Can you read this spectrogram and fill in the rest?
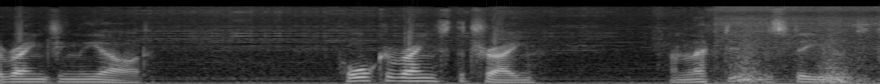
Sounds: speech

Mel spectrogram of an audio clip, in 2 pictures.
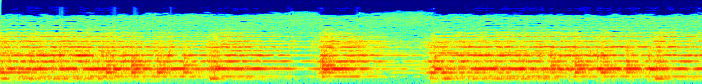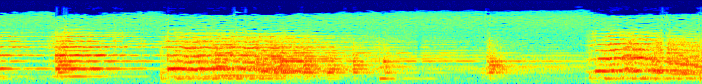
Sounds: musical instrument, violin, music

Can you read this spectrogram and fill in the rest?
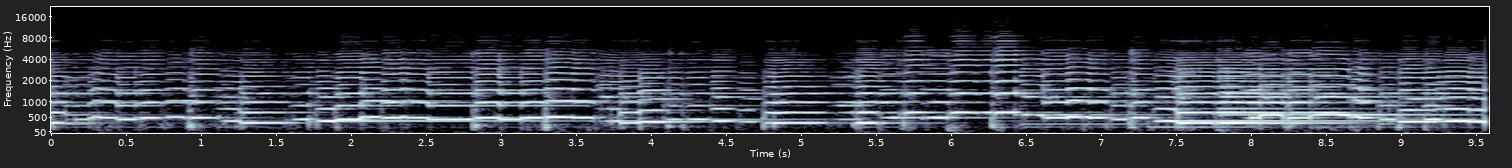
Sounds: musical instrument, music, fiddle

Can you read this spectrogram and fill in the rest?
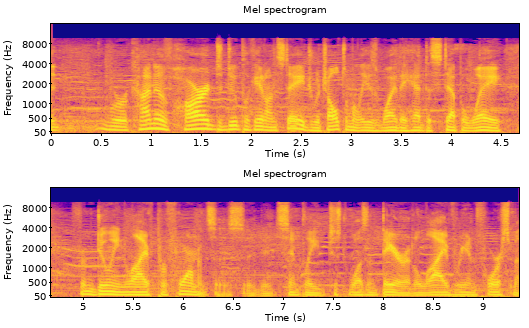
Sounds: music, speech

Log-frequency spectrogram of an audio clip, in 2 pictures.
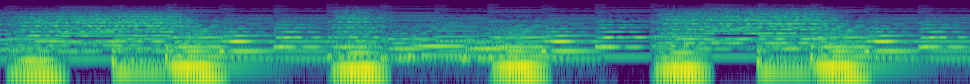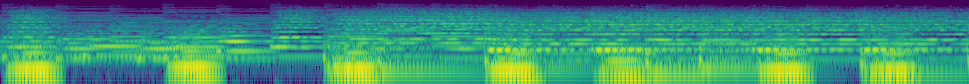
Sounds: music, theme music

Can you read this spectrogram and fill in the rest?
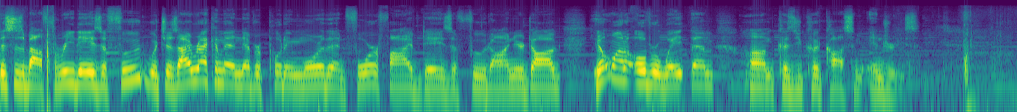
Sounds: music, speech

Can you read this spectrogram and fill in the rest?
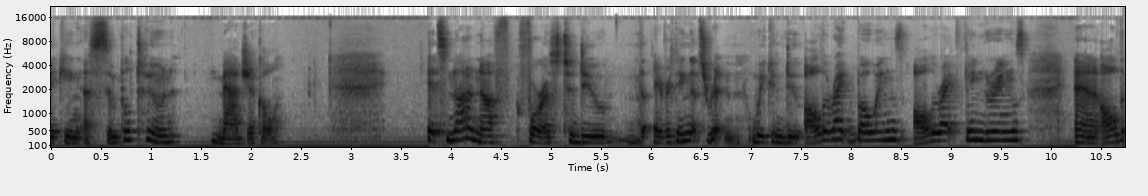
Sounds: speech

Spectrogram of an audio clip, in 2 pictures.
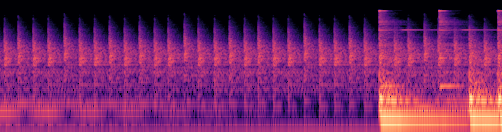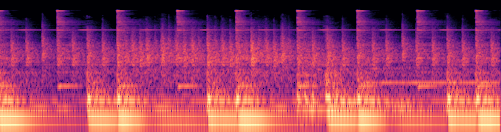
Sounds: theme music, bass drum, musical instrument, drum, background music, music, drum kit

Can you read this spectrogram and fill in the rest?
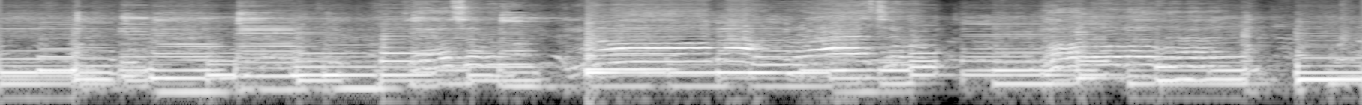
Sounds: speech, music

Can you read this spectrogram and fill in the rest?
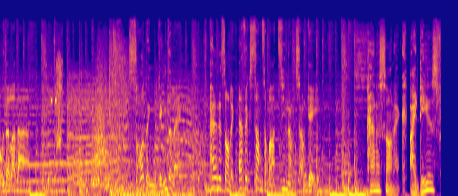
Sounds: speech, single-lens reflex camera, music

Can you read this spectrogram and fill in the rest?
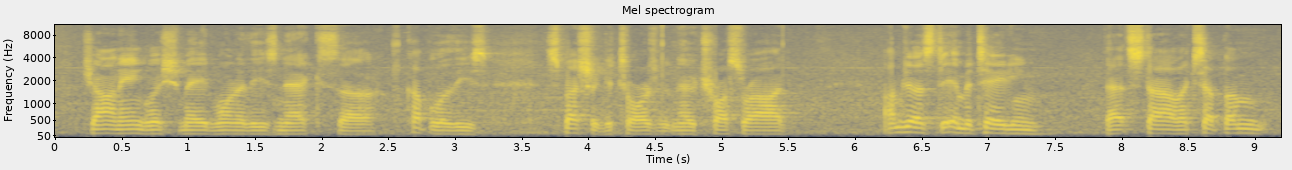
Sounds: speech

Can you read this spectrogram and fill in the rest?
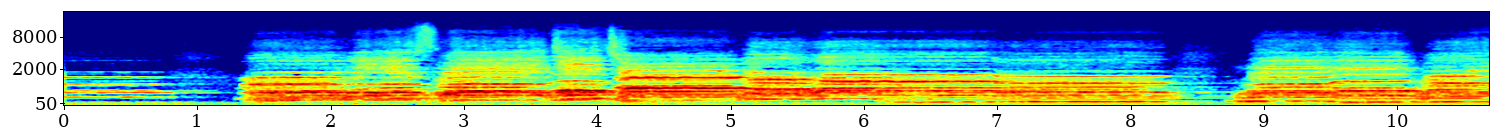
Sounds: a capella

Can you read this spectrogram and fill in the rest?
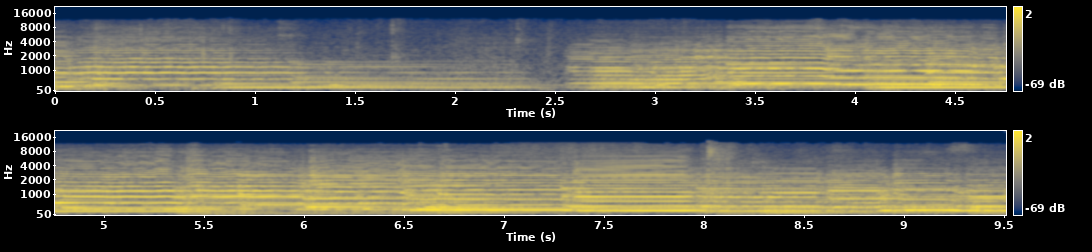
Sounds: bowed string instrument, music, cello, musical instrument

